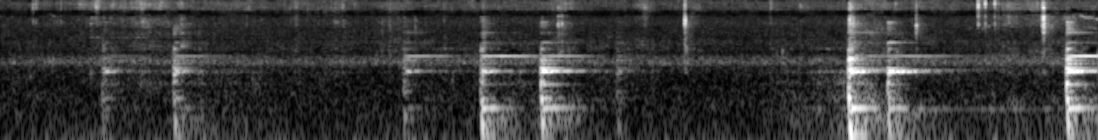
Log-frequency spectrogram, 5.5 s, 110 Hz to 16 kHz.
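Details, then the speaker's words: Quick-change rear end with 9-inch Torino ends for a roadster, carrier turned by hand in the housing before grinding: irregular bright metallic pings as it hits the reinforcement ribs about an inch and a half from the end; fix is grinding the ribs down. "All right. So, you can hear it pinging on those ribs. So, that's why you have to um grind a little bit off of those ribs."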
